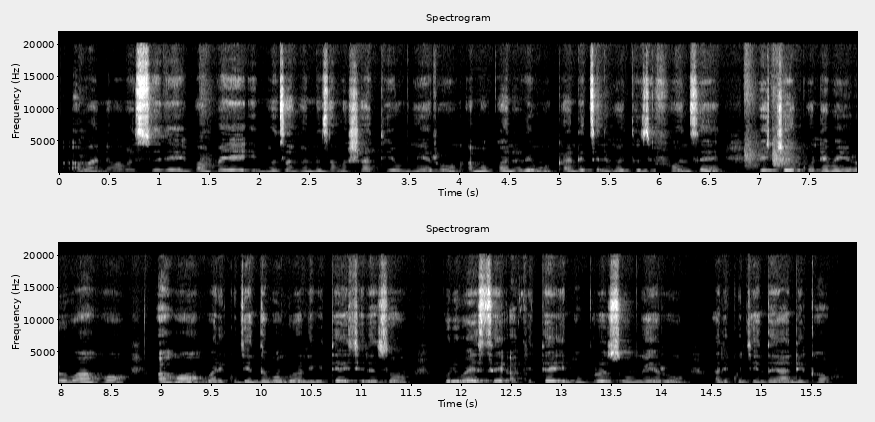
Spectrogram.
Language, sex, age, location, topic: Kinyarwanda, female, 25-35, Huye, education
